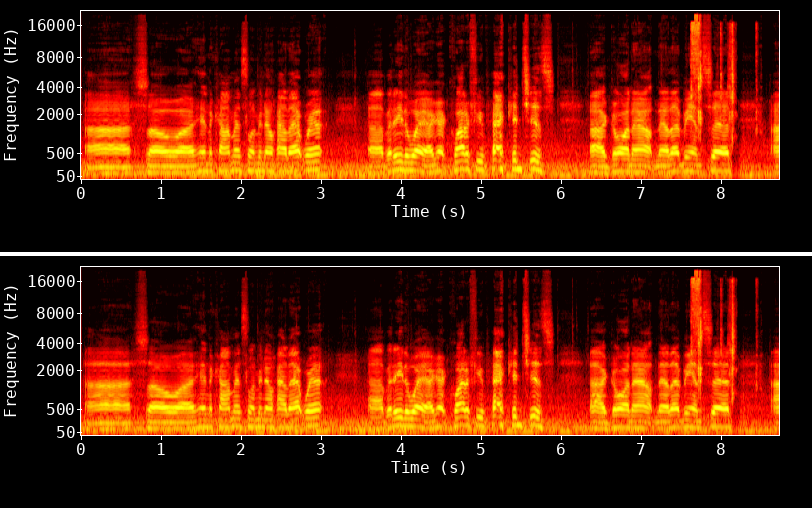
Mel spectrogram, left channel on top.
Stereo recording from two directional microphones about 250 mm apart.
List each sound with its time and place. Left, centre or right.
0.1 s speech: left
